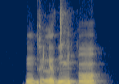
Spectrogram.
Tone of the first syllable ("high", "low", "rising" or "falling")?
low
